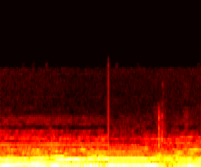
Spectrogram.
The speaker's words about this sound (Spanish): Uno de ellos ha hecho saltar la sirena en Polonia.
